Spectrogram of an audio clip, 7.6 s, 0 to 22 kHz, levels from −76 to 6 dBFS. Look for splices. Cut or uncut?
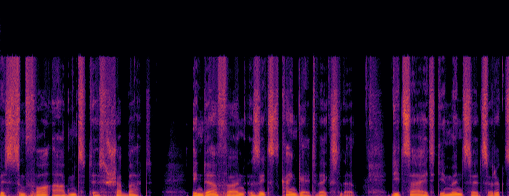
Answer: uncut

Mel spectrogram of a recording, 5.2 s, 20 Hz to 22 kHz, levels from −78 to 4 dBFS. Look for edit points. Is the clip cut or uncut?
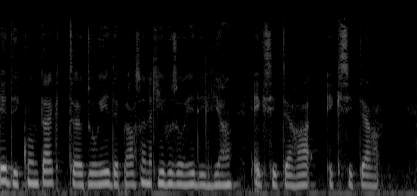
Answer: cut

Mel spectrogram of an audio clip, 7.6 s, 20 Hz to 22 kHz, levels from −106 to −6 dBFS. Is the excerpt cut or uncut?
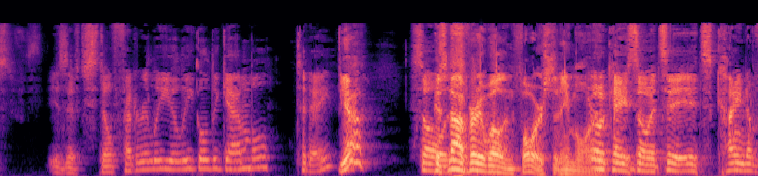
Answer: uncut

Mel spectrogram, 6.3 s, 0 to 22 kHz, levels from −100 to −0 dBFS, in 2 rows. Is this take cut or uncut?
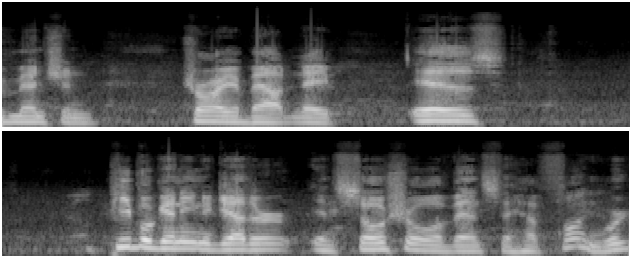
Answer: uncut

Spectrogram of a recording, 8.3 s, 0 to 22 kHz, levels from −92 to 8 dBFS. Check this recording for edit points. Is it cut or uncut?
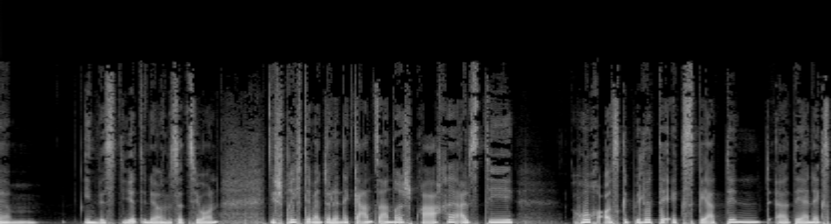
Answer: uncut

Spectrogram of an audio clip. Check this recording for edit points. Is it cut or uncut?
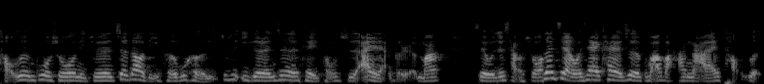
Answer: cut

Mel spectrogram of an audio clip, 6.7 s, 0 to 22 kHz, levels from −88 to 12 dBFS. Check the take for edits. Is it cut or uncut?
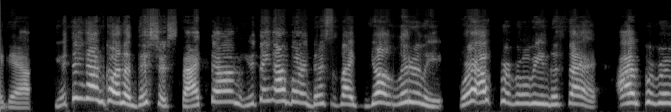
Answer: uncut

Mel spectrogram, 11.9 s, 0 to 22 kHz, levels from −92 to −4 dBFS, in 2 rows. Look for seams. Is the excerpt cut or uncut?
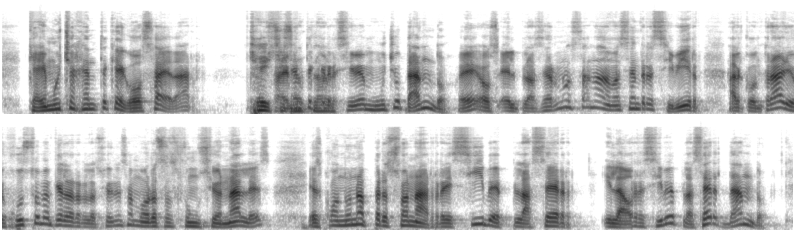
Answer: cut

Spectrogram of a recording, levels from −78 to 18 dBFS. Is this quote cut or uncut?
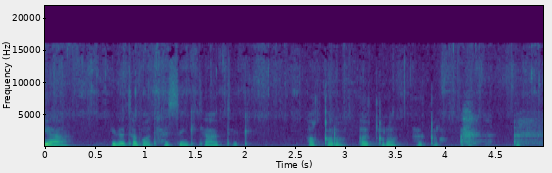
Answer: uncut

